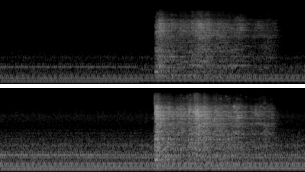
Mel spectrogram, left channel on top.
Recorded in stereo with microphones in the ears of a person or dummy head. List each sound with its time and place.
1.5 s crushing: 60° right (ahead or behind), 7.5 m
